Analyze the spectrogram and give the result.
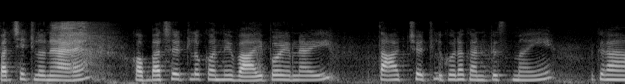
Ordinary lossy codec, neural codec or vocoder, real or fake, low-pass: none; codec, 16 kHz, 0.5 kbps, X-Codec, WavLM features, trained on Multilingual LibriSpeech; fake; none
